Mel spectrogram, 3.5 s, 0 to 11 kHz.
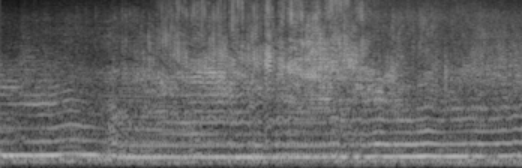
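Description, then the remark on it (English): A loud, sustained roar of Aston Martin race car engines, including a DBR9 and DB9, in a field with Ferrari 550 LMs, a Corvette Z06, Dodge Vipers, a Saleen and a Lister; a steady droning note with a slight rise and fall as the cars go by, with no voices. “A few Astons.”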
